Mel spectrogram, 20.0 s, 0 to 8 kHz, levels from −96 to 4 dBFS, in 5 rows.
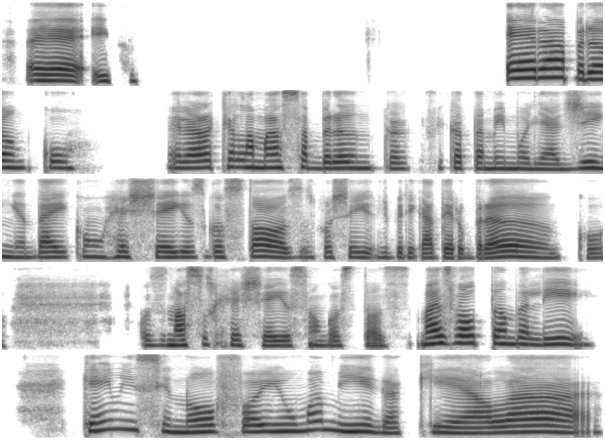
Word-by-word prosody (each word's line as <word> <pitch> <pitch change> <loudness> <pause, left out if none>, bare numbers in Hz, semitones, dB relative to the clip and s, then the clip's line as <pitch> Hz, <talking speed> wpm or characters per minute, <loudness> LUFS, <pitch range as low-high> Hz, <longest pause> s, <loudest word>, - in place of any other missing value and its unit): é, 205 -3 +5
e 190 - -3
c 190 0 -6 2.5
Era 300 +2 +7
branco, 235 -4 0 0.6
era 225 +1 +2
aquela 250 0 0
massa 235 +1 +1
branca 215 -1 -2
que - - -39
fica 225 -1 -4
também 200 -1 -3
molhadinha, 190 0 -1
daí 185 0 -1
com 195 0 -6
recheios 185 0 -3
gostosos, 190 -2 -1
recheio 180 -1 -6
de 175 - -8
brigadeiro 160 -2 -3
branco. 165 -1 +1 0.9
Os 180 0 -7
nossos 185 +4 0
recheios 170 -3 -4
são 170 - -6
gostosos. 80 - -7
Mas 230 +3 +5
voltando 250 -3 +2
ali, 205 -1 -1 0.6
quem 280 +4 0
me 325 -1 -6
ensinou 230 -5 +1
foi 235 +2 0
uma 255 +4 0
amiga 240 -10 +1
que 210 -2 -5
ela 205 +3 +3
205 Hz, 110 wpm, -20 LUFS, 185-230 Hz, 2.5 s, Era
